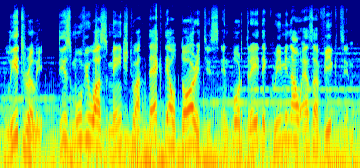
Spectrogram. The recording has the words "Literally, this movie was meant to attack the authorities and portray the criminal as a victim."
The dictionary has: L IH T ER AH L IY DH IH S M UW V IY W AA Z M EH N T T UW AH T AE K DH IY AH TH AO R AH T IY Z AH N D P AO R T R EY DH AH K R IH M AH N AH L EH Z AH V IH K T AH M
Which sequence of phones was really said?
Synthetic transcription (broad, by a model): L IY T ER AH L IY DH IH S M UW V IY W AA Z M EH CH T T UW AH T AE K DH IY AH T AO R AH T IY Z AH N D P AO R T R EY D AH K R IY M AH N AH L EH Z AH V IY K T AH M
